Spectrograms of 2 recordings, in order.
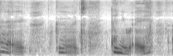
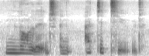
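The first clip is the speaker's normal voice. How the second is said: ordinary talk, nothing marked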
